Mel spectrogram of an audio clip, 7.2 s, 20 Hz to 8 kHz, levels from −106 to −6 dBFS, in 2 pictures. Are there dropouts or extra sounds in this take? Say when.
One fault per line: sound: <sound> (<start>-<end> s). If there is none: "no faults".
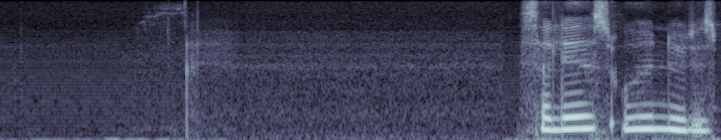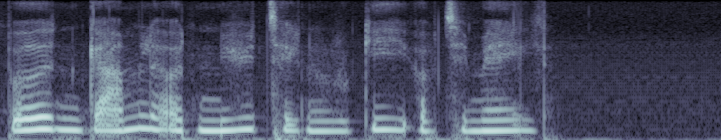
no faults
